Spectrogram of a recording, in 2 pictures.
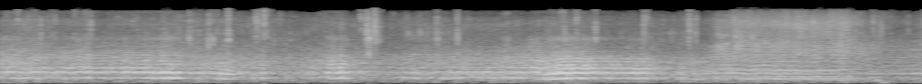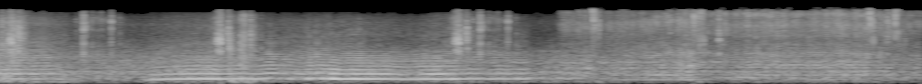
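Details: Honey bee buzzing that swells and fades, a low wavering drone with brighter overtones and a clear sustained hum midway, loudness rising and dipping as the bees move about.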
